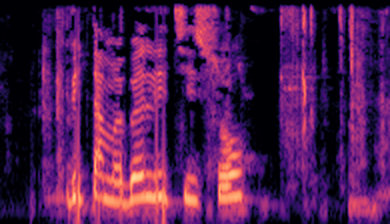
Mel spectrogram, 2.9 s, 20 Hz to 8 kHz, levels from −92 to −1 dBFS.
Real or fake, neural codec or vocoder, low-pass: real; none; 7.2 kHz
